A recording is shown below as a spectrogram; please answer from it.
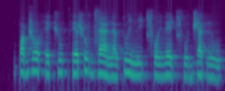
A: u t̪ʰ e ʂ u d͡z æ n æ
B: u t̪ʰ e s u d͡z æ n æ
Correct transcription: A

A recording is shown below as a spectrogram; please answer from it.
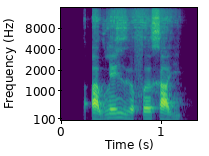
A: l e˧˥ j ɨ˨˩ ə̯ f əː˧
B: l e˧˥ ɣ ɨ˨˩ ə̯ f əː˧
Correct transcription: B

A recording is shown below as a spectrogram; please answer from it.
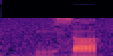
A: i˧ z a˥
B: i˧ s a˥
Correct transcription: B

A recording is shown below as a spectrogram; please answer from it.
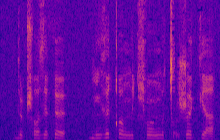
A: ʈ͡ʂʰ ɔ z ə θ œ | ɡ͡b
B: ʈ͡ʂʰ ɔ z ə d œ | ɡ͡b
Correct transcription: A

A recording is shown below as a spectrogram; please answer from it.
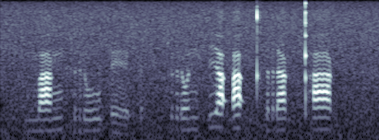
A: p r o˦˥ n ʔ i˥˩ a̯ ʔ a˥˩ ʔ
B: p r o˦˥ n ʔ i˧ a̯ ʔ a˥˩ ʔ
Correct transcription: A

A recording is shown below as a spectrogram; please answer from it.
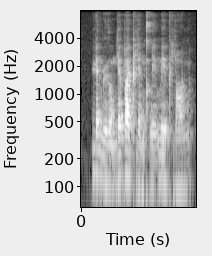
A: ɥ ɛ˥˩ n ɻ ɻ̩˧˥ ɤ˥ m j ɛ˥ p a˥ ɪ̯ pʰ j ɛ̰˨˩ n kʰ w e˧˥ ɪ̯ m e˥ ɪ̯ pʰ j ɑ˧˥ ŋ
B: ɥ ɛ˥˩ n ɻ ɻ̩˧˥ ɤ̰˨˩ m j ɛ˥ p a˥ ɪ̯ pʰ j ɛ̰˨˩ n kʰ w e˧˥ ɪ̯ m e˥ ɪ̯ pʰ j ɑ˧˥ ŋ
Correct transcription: B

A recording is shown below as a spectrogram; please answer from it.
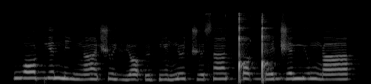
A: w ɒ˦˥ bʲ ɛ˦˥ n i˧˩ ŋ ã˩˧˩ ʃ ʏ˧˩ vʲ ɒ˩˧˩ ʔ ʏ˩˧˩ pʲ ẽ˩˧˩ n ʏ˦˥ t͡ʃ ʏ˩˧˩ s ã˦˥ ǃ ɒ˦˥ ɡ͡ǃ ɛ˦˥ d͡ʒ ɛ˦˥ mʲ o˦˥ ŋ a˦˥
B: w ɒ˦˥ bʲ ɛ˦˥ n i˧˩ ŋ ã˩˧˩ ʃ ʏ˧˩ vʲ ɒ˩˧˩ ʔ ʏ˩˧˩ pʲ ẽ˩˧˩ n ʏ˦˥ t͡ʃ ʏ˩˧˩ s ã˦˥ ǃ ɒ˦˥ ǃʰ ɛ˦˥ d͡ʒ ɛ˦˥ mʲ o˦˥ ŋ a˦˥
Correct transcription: A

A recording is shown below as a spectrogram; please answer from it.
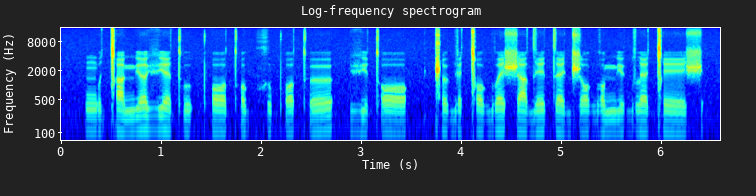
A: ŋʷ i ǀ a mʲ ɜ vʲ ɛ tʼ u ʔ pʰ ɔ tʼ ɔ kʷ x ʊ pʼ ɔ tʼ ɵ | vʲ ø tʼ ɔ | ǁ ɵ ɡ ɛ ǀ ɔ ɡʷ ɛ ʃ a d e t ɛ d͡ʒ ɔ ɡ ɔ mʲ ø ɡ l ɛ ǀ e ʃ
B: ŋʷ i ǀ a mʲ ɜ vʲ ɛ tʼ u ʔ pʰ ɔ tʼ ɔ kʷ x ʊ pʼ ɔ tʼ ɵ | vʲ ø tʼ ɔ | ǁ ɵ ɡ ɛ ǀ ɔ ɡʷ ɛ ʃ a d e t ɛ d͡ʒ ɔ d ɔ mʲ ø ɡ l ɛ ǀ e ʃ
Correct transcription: A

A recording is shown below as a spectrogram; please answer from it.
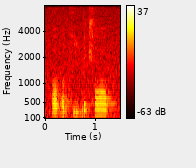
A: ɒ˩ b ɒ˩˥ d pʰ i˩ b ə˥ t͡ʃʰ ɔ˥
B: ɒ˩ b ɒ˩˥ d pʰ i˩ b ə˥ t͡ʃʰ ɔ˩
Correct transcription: A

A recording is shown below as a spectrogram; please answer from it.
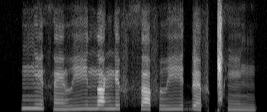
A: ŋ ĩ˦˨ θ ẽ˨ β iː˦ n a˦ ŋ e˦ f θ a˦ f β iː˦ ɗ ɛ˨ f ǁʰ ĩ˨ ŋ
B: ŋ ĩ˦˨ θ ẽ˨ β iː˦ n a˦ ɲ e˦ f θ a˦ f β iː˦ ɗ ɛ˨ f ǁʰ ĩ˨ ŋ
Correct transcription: A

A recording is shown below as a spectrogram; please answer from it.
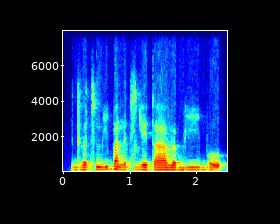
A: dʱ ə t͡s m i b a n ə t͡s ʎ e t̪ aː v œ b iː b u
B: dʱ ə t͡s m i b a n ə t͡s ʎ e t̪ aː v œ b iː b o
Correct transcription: B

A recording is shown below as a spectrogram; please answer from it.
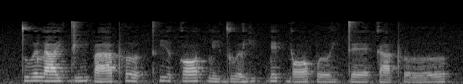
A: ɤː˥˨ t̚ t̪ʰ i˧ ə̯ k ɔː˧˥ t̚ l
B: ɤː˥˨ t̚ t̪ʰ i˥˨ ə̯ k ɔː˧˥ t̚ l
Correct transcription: B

